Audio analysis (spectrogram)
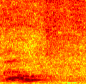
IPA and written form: tweofθs (twelfths)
